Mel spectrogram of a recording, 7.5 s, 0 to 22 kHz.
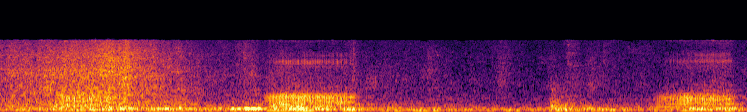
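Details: Small female Dachshund snoring in Mexico, slow rumbling breaths with broad noisy bursts around 2.5 and 7 seconds, low steady rasp throughout between them.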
